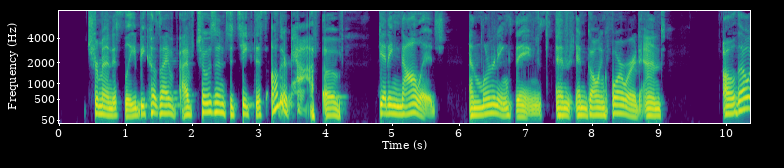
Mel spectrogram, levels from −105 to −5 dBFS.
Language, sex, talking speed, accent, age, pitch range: English, female, 125 wpm, American, 30-49, 140-180 Hz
